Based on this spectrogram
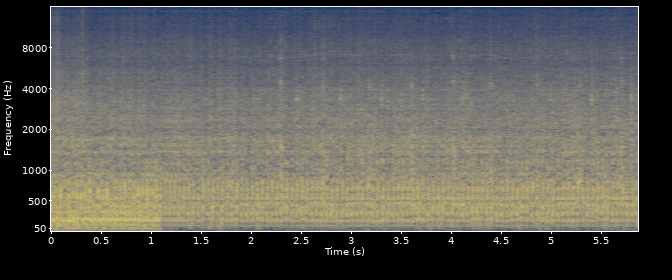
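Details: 1941 Caterpillar dozer, sat for a few years: main diesel motor cranked via the pony motor at about three pulses a second with irregular pops, trying to fire but not catching; fuel starvation suspected, possibly plugged fuel filters.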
